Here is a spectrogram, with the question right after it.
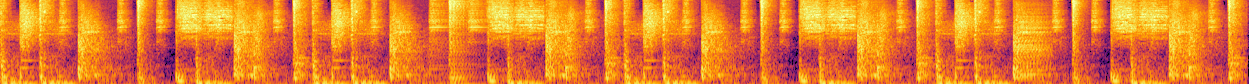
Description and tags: drumbeat composed step by step in fl studio sequencer (patterns)
+ dbglitch vst effect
